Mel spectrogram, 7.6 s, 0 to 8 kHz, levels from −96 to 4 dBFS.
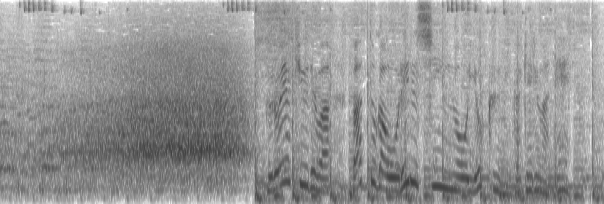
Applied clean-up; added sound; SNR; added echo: none; Bird vocalization, bird call, bird song; 18 dB; none.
